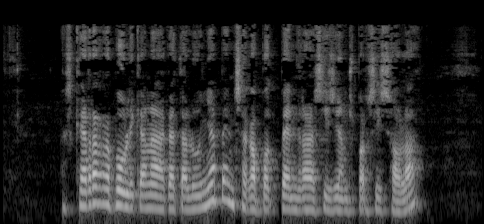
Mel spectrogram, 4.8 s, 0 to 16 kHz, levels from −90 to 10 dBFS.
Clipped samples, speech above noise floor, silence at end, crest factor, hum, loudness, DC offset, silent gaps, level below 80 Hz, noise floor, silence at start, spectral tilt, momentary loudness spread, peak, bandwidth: under 0.1%; 36 dB; 0.65 s; 20 dB; none; -25 LUFS; under 0.1%; none; -70 dBFS; -61 dBFS; 0.6 s; -3.5 dB/octave; 8 LU; -8 dBFS; 11.5 kHz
